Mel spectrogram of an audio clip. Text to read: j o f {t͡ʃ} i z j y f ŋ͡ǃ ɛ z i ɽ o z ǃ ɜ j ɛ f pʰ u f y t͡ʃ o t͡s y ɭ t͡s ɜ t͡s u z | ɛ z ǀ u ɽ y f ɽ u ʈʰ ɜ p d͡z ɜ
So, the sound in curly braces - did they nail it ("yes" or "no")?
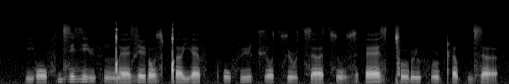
no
